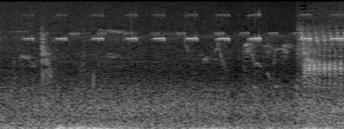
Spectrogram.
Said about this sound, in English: That trill we're hearing is a spotted towhee. And the books describe the song as drink your tea, but I never really went for that. I think more of an inverted Beethoven's fifth. Dot, dot, dot, trill.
